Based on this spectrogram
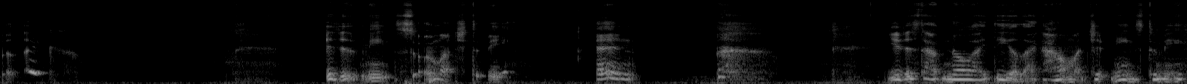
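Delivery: talking while crying, tearful, weeping voice. Thanking everyone who donated to your GoFundMe, crying. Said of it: "Sorry, I'm crying".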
